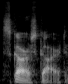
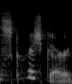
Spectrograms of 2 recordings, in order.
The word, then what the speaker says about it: Skarsgård: to say bill skarsgård I think it's bill skarsgård it sounds right to me that sounds like that's the correct pronunciation here we go Hey skarsgård skarsgård well so it's not it's not bill but it's close enough it's Alexander so skarsgård okay that's correct okay good enough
